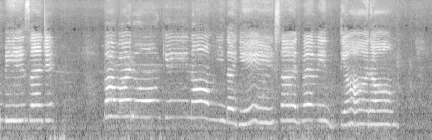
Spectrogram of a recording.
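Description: A young girl chanting a Sanskrit stotra in a sing-song melody on long held notes, with a short pause about a second in.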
